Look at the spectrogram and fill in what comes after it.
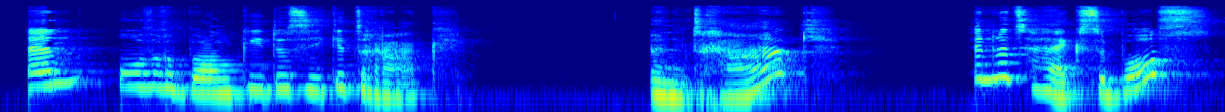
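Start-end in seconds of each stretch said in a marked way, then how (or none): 3.2-6.1 two rising, astonished questions; acted storybook astonishment; surprised. A narrator's reading. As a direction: react in disbelief, pitch swooping up. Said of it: "vraagt Elfje Fien verbaasd".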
